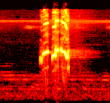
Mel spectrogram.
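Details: A single short three-note phrase from a sooty-headed bulbul, sung to coax young bulbuls into answering: a rising first note, then two sharp slurred notes in rapid succession, clean and loud.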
